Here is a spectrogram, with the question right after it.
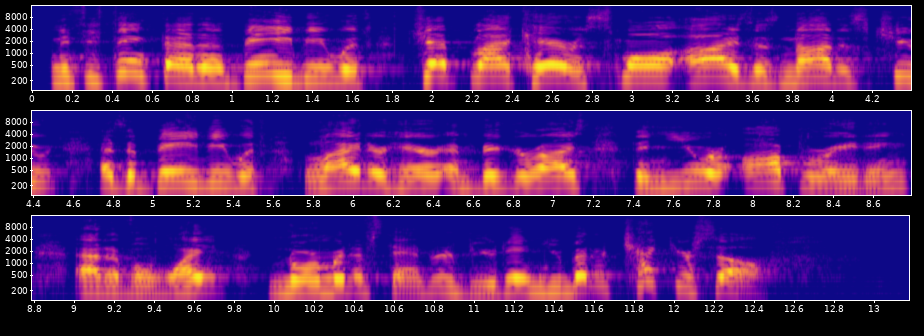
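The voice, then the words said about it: Heated, fired-up, angry-sounding delivery. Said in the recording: “I sound mad. I'm not mad... just passionate... I'm trying to calm down... I just get fired up about this.”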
